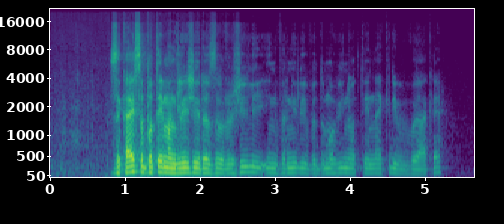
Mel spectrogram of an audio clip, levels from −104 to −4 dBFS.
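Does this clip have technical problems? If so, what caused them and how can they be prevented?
Yes. Opus voice compression runs through the whole clip: the speech sounds hoarse and slightly robotic. That points to around 16 kbps hybrid mode, where SILK codes below 8 kHz and CELT above. Unlike a plain low-pass, the top isn't cut off. Prevent it by encoding at a higher bitrate.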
